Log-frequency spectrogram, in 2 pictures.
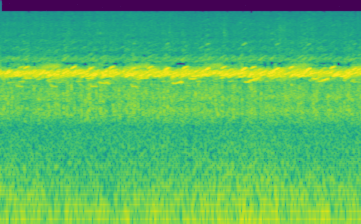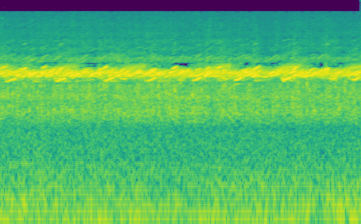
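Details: Frogs calling in the evening, many voices blending into one continuous shrill trill that holds steady throughout, with faint low rumble underneath.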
